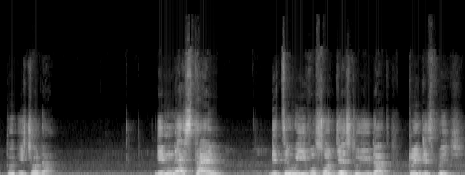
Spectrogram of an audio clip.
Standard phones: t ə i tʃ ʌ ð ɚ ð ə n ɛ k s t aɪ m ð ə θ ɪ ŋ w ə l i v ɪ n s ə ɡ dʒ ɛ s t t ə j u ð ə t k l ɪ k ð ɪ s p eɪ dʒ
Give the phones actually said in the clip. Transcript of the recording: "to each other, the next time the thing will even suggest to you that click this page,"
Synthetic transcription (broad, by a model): t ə i tʃ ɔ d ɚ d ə n ɛ k s t aɪ m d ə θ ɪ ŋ w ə i v ɪ n s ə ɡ dʒ ɛ s t t ə j u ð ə t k l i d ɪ s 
